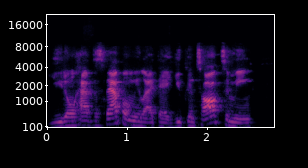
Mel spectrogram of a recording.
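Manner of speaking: ordinary talk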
